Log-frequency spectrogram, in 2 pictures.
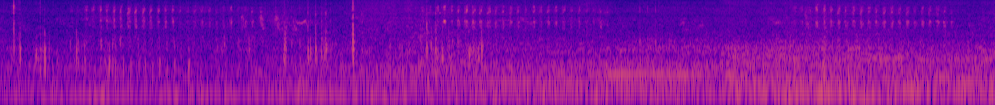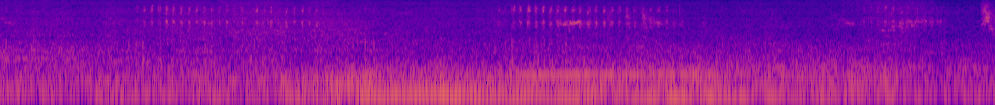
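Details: Relaxed cat on its owner's knees, purring loudly in an even, rapid pulsing rumble that swells toward the end. Small birds chirp faintly in the background.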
